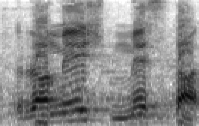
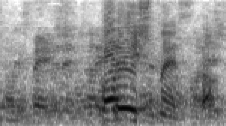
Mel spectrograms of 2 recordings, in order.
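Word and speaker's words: Paresh Mesta: Reams of news space were spent on Ramesh Mehta, if I'm pronouncing the name correct, right, ma'am? Paresh Mehta.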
